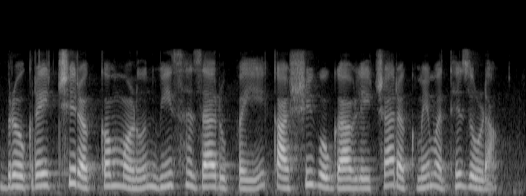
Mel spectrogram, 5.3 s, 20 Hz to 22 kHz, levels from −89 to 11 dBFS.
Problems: none marked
